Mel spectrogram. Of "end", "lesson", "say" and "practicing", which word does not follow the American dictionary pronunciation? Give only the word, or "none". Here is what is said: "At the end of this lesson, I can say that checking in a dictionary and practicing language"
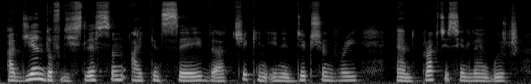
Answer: none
